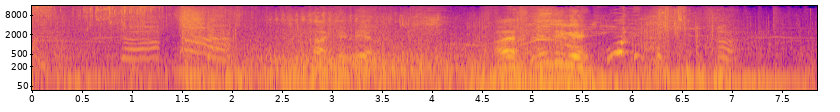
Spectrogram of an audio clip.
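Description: A young man talks with animation through a microphone, close up.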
